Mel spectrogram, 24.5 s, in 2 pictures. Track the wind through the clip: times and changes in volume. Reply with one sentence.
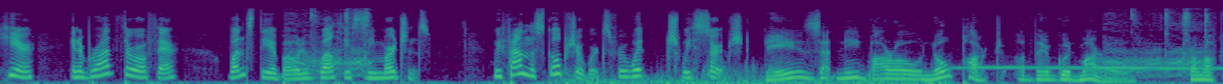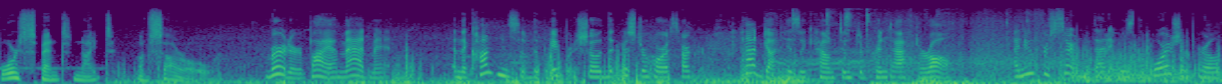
You can hear the wind from 5.4 to 24.4 s, getting louder.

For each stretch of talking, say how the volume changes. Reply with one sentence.
The talking can be heard from 0.0 to 24.4 s, at a steady volume.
